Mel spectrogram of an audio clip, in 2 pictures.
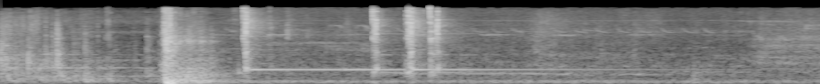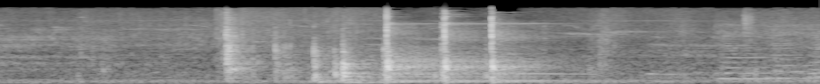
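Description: A heavy thud about a second in, followed by a short ringing tone with a couple of clicks, then a quick run of sharp knocks and clicks a little past halfway.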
